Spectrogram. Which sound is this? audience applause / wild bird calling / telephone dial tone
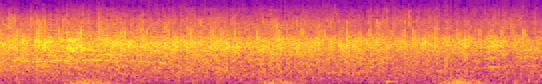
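audience applause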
